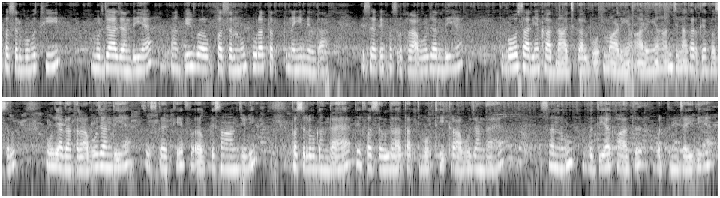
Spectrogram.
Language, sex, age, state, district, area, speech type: Punjabi, female, 30-45, Punjab, Gurdaspur, urban, spontaneous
